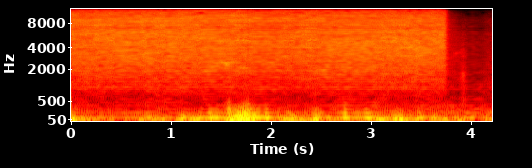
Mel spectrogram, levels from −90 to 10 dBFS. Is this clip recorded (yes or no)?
no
